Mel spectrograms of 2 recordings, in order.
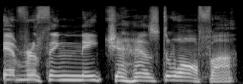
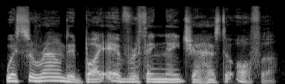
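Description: First: High mocking echo of her words; sing-song mockery pitched up; mocking parrot. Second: Disgusted. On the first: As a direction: parrot her back to needle her. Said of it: "Rathbone parroted". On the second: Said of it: "Mercia made a disgusted sound". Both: A narrator's reading.

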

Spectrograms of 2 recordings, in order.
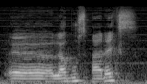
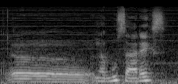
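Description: The two takes are said the same way.

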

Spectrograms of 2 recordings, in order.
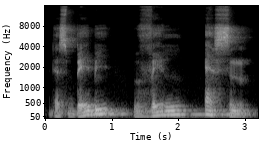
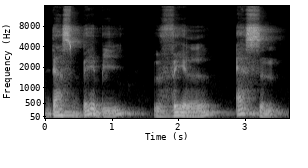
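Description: First: Said in the usual way. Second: Slow, word-by-word German; slow model sentence. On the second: Shown as a demonstration. Teacher slowly modelling the German sentence for students. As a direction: lay each word out slowly. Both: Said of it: "You simply say".

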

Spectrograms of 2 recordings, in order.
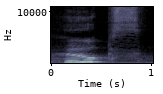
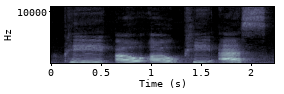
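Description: First: Higher, louder startled question; puzzled question. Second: Each letter of P O O P S said separately and slow; spelled out. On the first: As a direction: Eric Ovens hearing the odd name, surprised. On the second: Eric Ovens spelling the name back, slow letters. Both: Acted. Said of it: "asked Eric Ovens".

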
